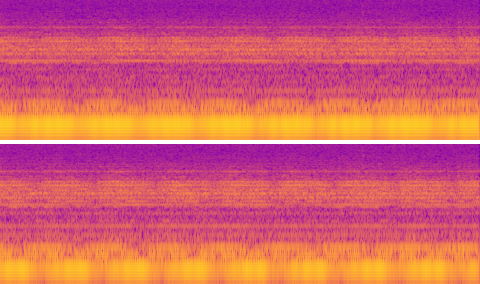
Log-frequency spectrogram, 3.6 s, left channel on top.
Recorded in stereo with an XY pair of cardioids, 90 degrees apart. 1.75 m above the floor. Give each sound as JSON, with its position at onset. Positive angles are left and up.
{"t": 0.0, "sound": "a fan", "azimuth_deg": 5, "distance_m": 1.8}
